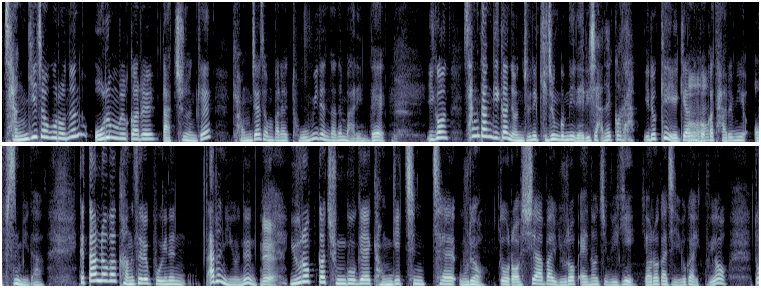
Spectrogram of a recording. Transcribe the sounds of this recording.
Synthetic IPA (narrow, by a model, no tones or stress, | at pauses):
t͡ɕaŋɡid͡ʑʌɡɯɾonɯnoɾɯnmuɭk͈aɾɯɭnat͡ɕʰunɯnɡe̞ | kjʌŋd͡ʑe̞d͡ʑʌmbane̞toumidwe̞ndanɯnma̰ɾinde̞ | iɡʌn | sʰaŋdaŋɡiɡanjʌnd͡ʑuɲikid͡ʑunɡɯmɲine̞ɾid͡ʑia̰nɯɭk͈ʌdaiɾʌkʰe̞je̞ɡiɦanɯnɡʌk͈wataɾɯmiʌp̚s͈ɯmɲidaik͈at͈aɭːʌɡakaŋs̬ʰe̞ɾɯɭpoinɯn | t͈aɾɯnijunɯnjuɾʌp̚k͈wat͡ɕuŋɡuɡe̞kjʌŋɡit͡ɕʰimt͡ɕʰe̞ʔuɾjʌt͈oɾʌɕʰiabaɭjuɾʌbe̞nʌd͡ʑiɥiɡijʌɾʌɡad͡ʑiːjuɡait̚k͈ujo | t͈o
